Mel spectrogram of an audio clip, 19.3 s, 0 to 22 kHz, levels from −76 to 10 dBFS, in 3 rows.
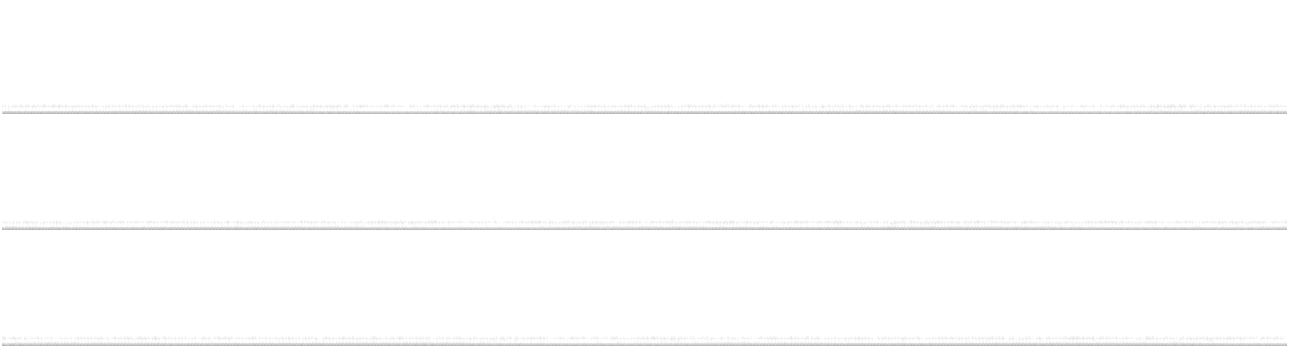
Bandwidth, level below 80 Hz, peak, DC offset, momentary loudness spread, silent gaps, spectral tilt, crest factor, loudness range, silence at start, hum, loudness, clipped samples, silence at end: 19.5 kHz; -62 dBFS; -48 dBFS; 0.2%; 2 LU; none; -6 dB/octave; 10 dB; 0 LU; 0 s; 60 Hz at -65 dBFS; -65 LUFS; under 0.1%; 0 s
